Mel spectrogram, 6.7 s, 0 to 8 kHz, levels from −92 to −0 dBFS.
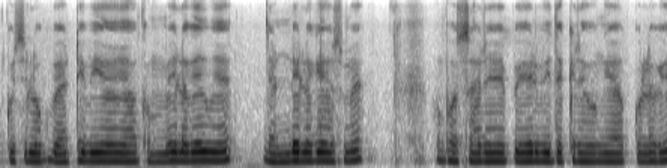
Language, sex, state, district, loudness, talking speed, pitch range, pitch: Hindi, male, Bihar, Jamui, -17 LUFS, 215 wpm, 140-150 Hz, 145 Hz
